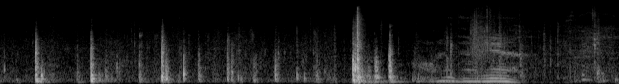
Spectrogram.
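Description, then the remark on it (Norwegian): A steady run of hollow footsteps as people go out a door and down into a small cellar storeroom, then a sharp door knock or thud followed by a long, groaning creak, with faint voices murmuring in the background. “skysser oss ut døra og ned i ei lita kjellerbod.”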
